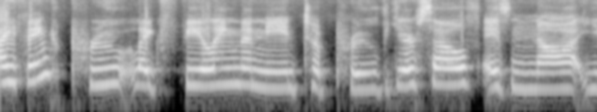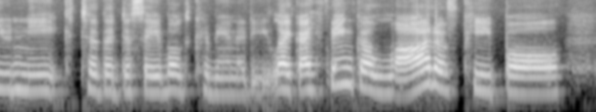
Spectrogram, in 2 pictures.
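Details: Adult woman speaking; typical speech.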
